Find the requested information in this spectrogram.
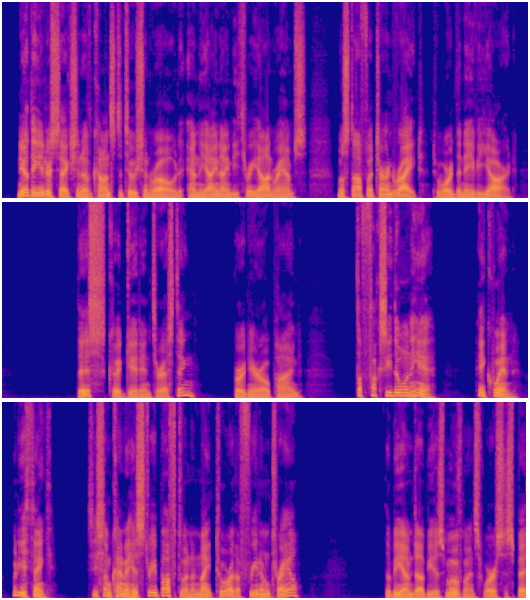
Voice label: Thriller Boston accent dialogue 3rd POV, audiobook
